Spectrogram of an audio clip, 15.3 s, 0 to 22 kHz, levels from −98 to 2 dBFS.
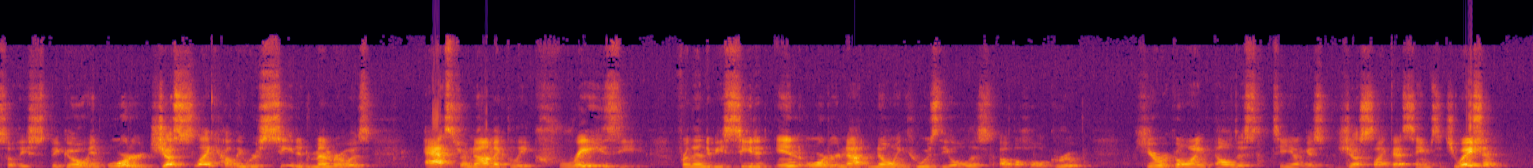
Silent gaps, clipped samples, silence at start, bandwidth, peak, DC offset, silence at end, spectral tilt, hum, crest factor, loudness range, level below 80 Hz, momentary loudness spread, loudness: none; under 0.1%; 0 s; 17.5 kHz; 0 dBFS; under 0.1%; 0.25 s; -1 dB/octave; none; 20 dB; 6 LU; -72 dBFS; 14 LU; -19 LUFS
